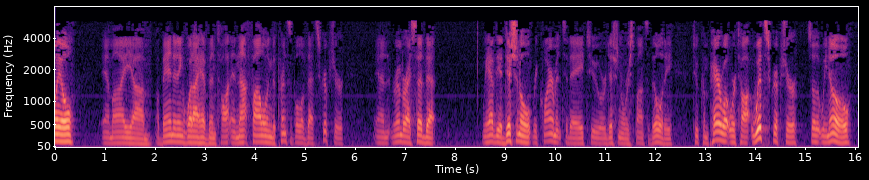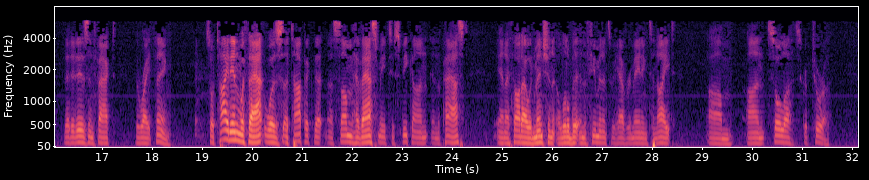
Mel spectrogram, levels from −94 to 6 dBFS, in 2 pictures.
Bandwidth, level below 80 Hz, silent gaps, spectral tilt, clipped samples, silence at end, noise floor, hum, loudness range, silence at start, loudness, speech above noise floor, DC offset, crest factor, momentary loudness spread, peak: 6.2 kHz; -44 dBFS; none; -6.5 dB/octave; under 0.1%; 0.6 s; -63 dBFS; none; 9 LU; 0 s; -25 LUFS; 38 dB; 0.2%; 22 dB; 17 LU; -2 dBFS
